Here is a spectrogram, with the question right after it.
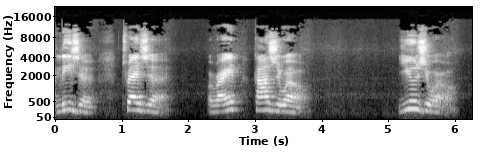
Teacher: Then we have the Z sound, still on the post-alveolar. It's still a voiced sound. It goes with words that have S, okay, but the sound production goes, the articulation process goes Z, like leisure, treasure, all right, casual, usual, and so on and so forth.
